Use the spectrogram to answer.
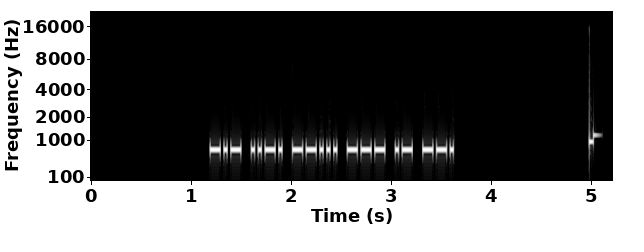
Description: Morse code, heard as a keyed tone, about 36 wpm, 700 Hz. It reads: KF7OAG
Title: USA Call Signs - 6 Characters - 3x Character Spacing - 35wpm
